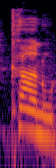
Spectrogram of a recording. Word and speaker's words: colonel: Yeah, that that is actually how you pronounce it. It's left tenant. Lieutenant isn't right. It's like colonel doesn't make sense.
